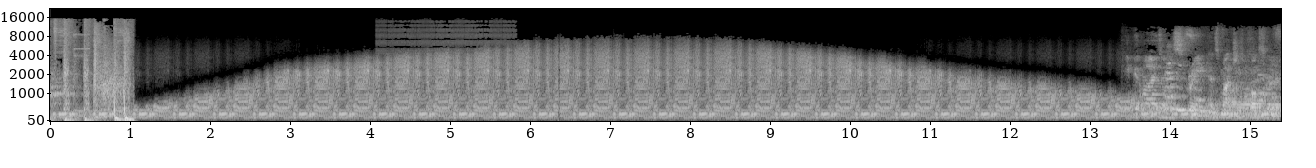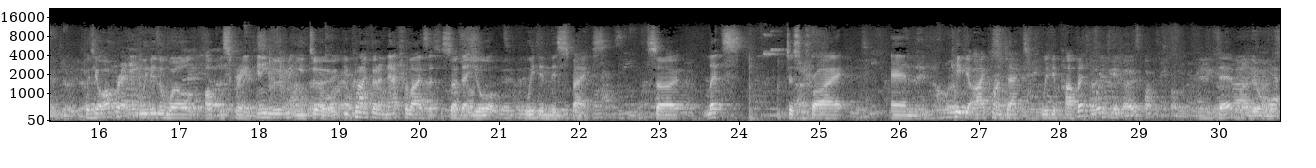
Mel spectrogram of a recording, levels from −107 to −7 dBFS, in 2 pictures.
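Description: From 4.07 to 5.83 s a hard, raspy GSM phone buzz sits about 18 dB below the sound, repeating at 217 Hz with a dense harmonic stack. A nearby 2G handset on a call is pulsing, and the audio circuitry rectifies those bursts. That rate, not 50 or 60 Hz, separates it from mains hum.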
